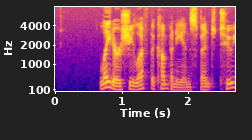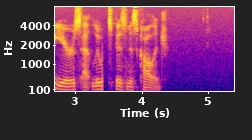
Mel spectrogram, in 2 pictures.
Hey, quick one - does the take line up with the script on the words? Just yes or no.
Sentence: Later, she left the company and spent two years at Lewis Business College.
yes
